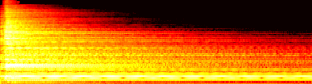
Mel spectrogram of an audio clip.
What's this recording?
China cymbal scraped.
